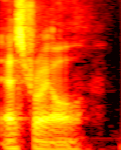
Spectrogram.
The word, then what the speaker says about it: estriol: And it has four components: alpha-fetal protein, beta-HCG, unconjugated estriol, and is that how we pronounce estriol, right? – Yeah.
